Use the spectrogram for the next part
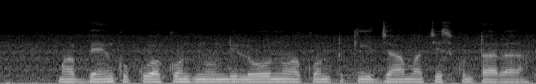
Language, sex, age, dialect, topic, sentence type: Telugu, male, 18-24, Southern, banking, question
